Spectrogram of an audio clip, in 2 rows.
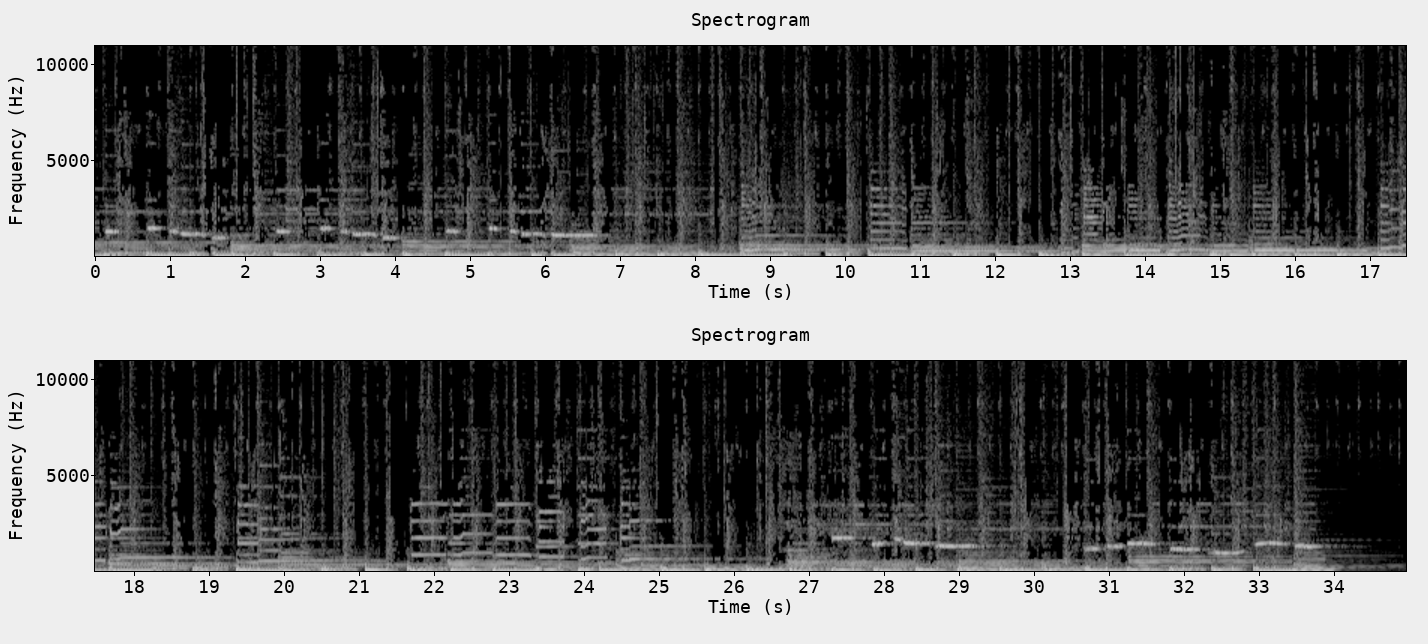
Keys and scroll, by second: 2.1-5.2 typing, 5.2 Up, 5.3 Right, 7.2-8.5 typing, 8.7 Return, 8.9 Up, 9.1 Right, 10.7 Left, 13.2 Right, 13.6-14.7 typing, 14.9 Right, 16.0-17.1 typing, 17.4 Return, 17.6 Up, 17.7 Right, 19.1-21.0 typing, 21.6 Left, 21.7 Up.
